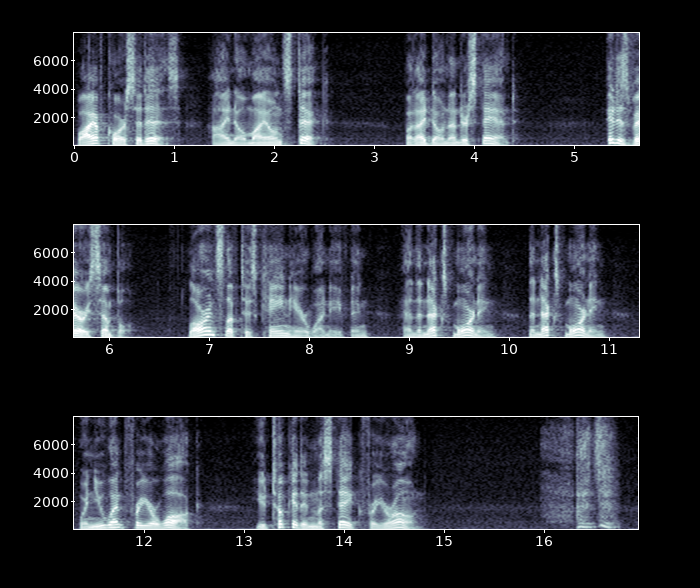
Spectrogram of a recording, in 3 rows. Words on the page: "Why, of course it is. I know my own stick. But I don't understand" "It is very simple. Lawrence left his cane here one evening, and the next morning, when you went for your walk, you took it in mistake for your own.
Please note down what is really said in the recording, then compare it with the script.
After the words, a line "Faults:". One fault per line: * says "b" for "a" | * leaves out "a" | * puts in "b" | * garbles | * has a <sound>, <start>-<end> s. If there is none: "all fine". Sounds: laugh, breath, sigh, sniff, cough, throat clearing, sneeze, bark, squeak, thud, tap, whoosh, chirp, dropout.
"Why, of course it is. I know my own stick. But I don't understand" "It is very simple. Lawrence left his cane here one evening, and the next morning the next morning, when you went for your walk, you took it in mistake for your own.
Faults:
* puts in "the next morning"
* has a sneeze, 16.0-16.8 s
